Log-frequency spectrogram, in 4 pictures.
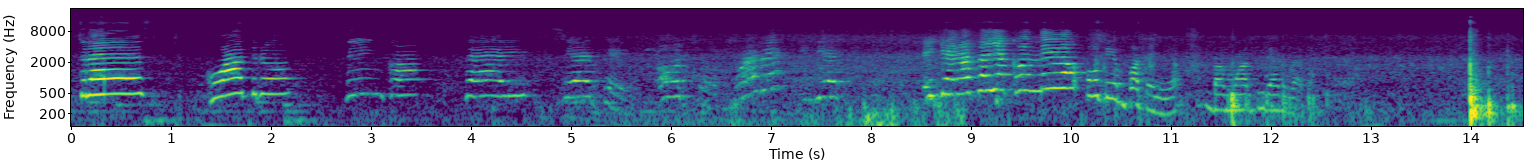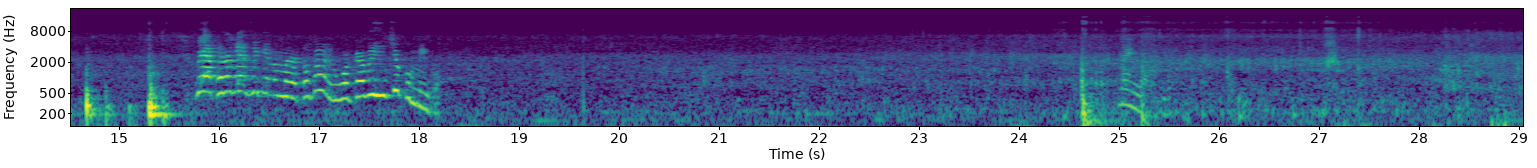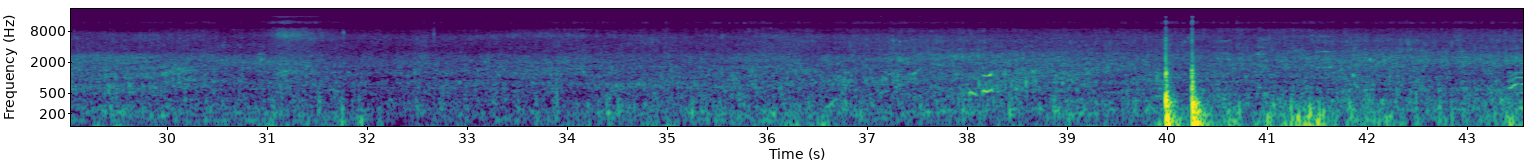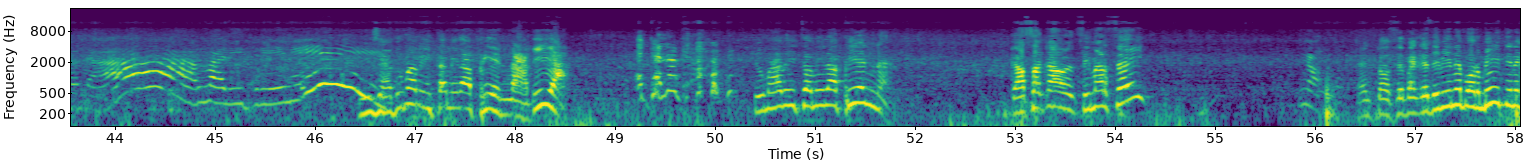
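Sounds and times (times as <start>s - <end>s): child's voice: 0.0s - 7.9s, 8.5s - 11.1s, 15.7s - 18.2s, 25.0s - 25.6s, 43.4s - 46.5s, 49.2s - 50.2s
wind buffeting microphone: 7.3s - 9.3s, 40.0s - 43.7s, 48.3s - 49.9s, 52.2s - 53.3s
die knocking on tiled floor: 14.0s - 15.6s, 40.0s - 40.5s
sharp loud thumps: 14.0s - 15.7s, 40.0s - 40.6s.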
